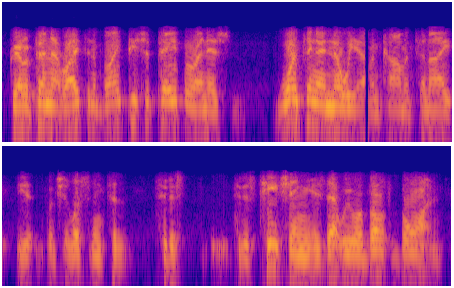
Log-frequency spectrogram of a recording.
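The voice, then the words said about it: New York accent. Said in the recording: “I was born and raised in New York, as you guys will hear my accent.”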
